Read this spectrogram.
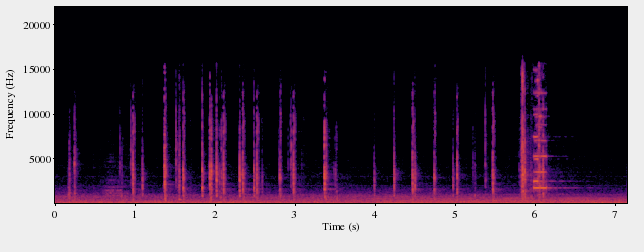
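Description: Keypad buttons click and beep as a code is entered.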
